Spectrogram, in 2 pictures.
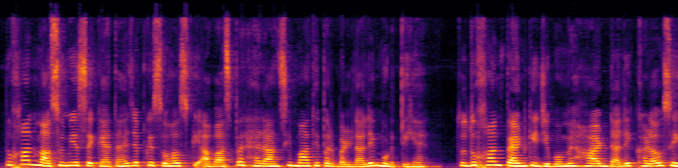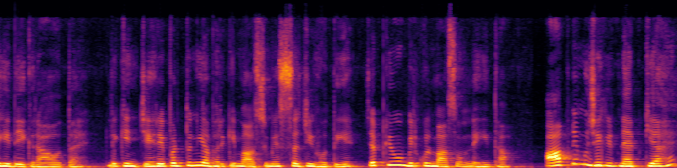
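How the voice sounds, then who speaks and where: A woman narrating a romance novel in a steady storytelling manner. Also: on the high side. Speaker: audiobook narrator.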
